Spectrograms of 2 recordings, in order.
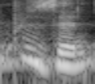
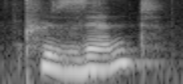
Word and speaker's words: present: Present Verb, accent on the second syllable. Do you remember that I used it in the very beginning of this episode? A present, the noun, accent on the first syllable.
